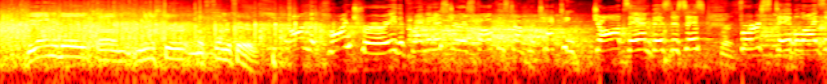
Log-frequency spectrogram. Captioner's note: cheers & Applause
